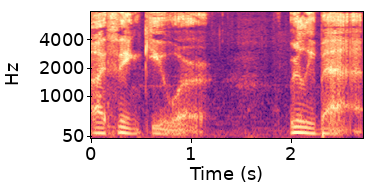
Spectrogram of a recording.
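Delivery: slow, hushed, breathy whisper. Doing an impression of the sensei Soma: Soma impersonation.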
